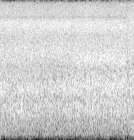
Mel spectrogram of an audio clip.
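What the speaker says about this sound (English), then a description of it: "that's a big water crossing" A stream rushes at a big water crossing on a backpacking trail in Pisgah National Forest, giving a steady, loud, close wash of flowing water with no breaks and no voices.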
